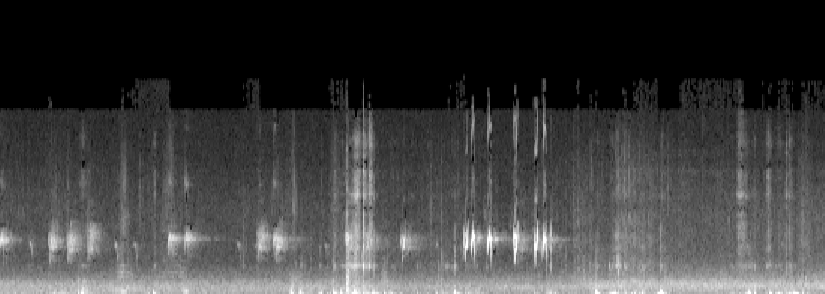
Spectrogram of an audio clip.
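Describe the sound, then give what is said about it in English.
A bird chirps in short, bright bursts that repeat irregularly over a steady outdoor hum, with a few sharper clicks and rustles mixed in. No one speaks. “Bird, different bird.”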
